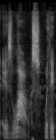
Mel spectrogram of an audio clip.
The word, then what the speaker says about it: Laos: and the country name I will stick with the pronunciation of this country as La so just to recap it will be the country of LA and let's say we're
